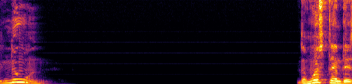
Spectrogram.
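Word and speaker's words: ن: You see, in Arabic, when we pronounce a letter by itself, we pronounce it as if it's a word, but it's not a word. It is a letter.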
